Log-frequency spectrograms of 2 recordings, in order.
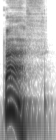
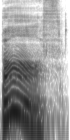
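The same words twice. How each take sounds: First: The vowel in bath is short, like trap. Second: The vowel in bath is long and open. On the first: "with the same short a sound" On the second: "with a long r sound"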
